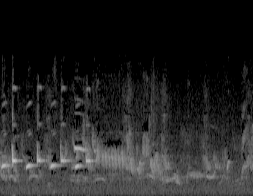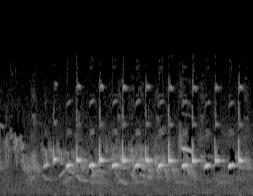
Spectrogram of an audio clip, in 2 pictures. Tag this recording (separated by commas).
mynah bird singing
